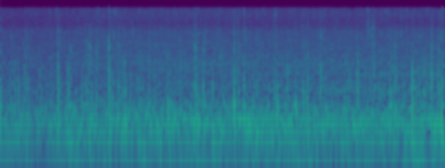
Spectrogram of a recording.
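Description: Heavy rain falling steadily, with many separate drops ticking sharply and irregularly close by.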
